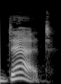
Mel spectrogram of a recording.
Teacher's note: we don't pronounce the B in debt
